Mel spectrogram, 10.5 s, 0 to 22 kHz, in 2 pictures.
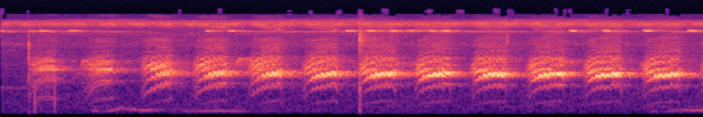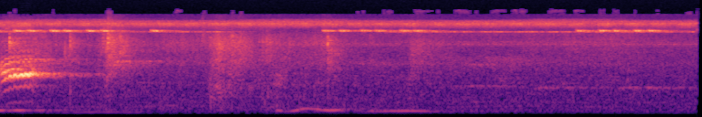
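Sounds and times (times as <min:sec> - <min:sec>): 
King bird-of-paradise harsh nasal calls in Papua New Guinea: 0:00.3 - 0:06.0.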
